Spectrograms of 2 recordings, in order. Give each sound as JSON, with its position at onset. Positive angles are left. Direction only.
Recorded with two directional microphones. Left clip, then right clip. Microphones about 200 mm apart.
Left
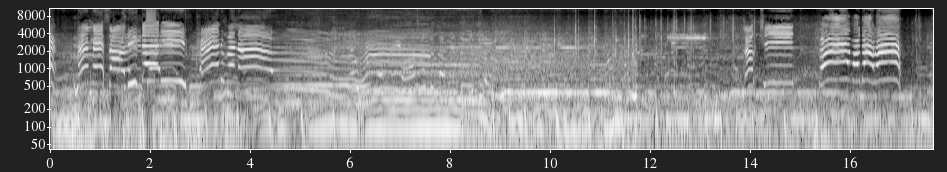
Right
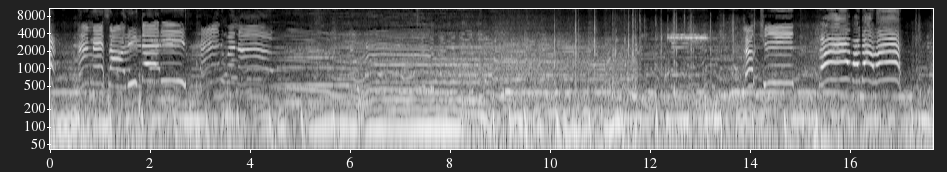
{"t": 0.6, "sound": "child singing", "side_deg": -5}
{"t": 6.2, "sound": "music", "side_deg": -5}
{"t": 13.8, "sound": "music", "side_deg": -10}
{"t": 15.4, "sound": "child singing", "side_deg": 5}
